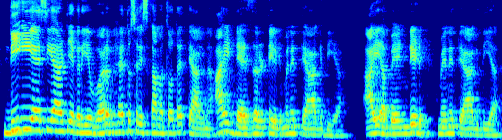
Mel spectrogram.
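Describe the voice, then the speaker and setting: A man teaching English vocabulary in a classroom lecture, pausing often to ask his students whether they have understood, and deliberately slowing his usually fast speech. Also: on the high side. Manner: keeps checking with students, calls them son. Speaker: English teacher for exam coaching. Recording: echoey room.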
